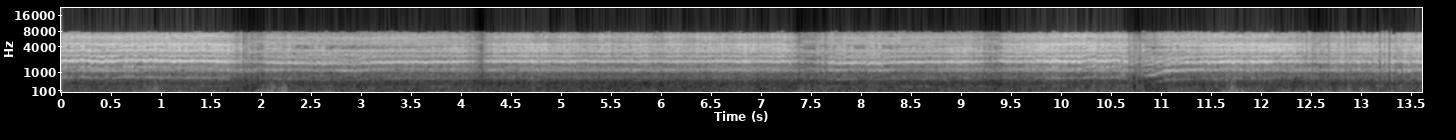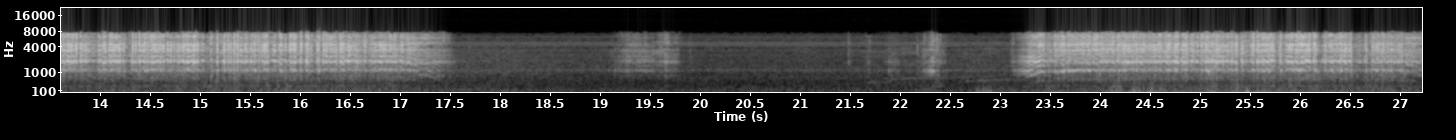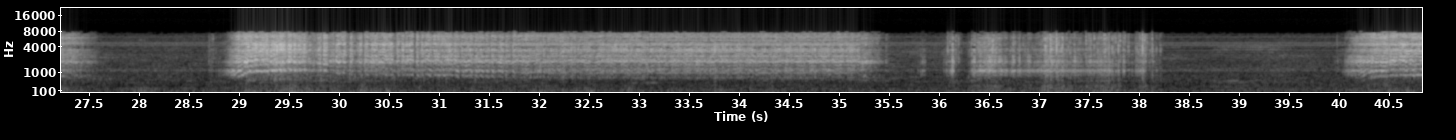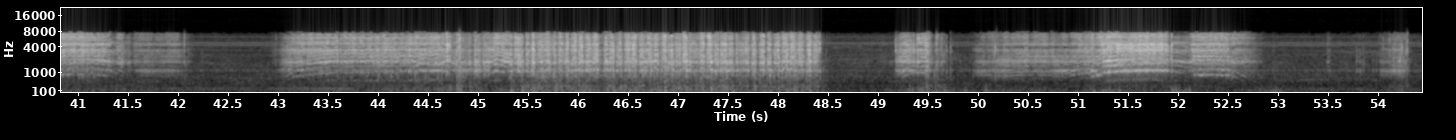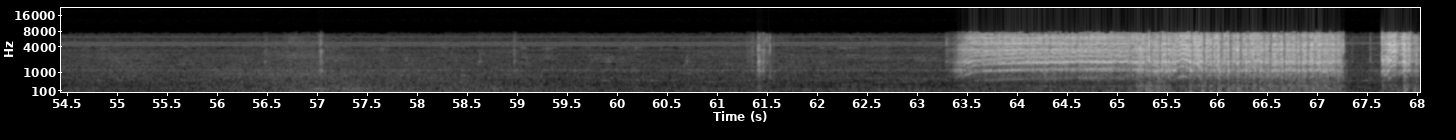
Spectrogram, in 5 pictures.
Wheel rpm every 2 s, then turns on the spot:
160, 160, 170, 160, 160, 150, 160, 170, 110, 20, 0, 40, 160, 100, 60, 110, 90, 60, 30, 10, 70, 50, 100, 80, 40, 80, 50, 0, 0, 0, 0, 20, 150, 110.
36-38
